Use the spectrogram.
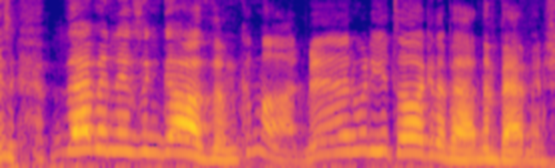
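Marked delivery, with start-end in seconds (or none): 0.4-2.9 put-on club guy character accent, higher. Retelling a comic scene, voicing a guy at an Amsterdam club: put-on accent for an Amsterdam club guy. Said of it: "Is that your Amsterdam accent?".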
